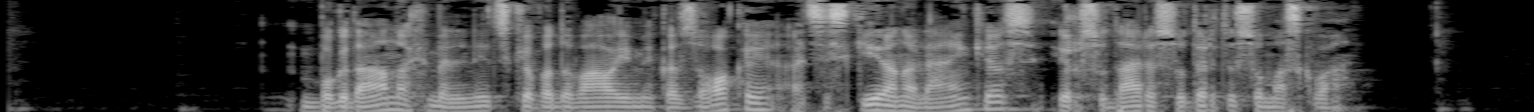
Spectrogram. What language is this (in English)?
Lithuanian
